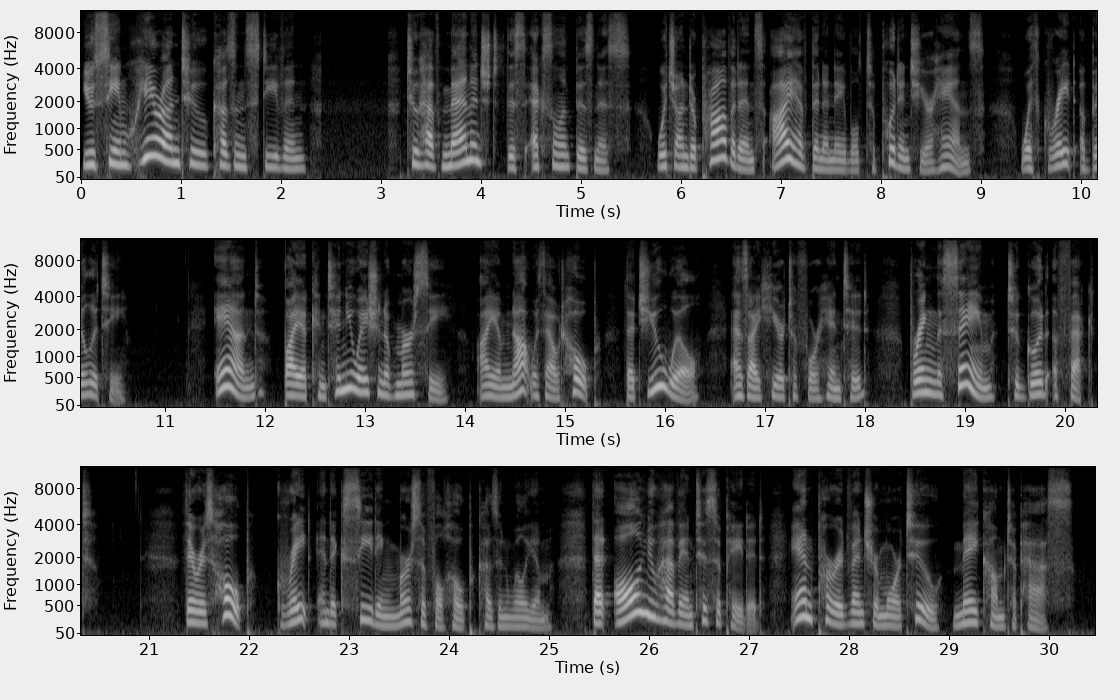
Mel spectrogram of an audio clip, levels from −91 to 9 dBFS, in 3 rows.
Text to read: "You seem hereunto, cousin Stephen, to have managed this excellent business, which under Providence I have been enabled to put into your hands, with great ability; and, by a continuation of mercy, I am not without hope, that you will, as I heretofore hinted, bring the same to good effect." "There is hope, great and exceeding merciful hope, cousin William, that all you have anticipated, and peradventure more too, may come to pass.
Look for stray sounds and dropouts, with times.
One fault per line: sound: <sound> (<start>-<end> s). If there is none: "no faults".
no faults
